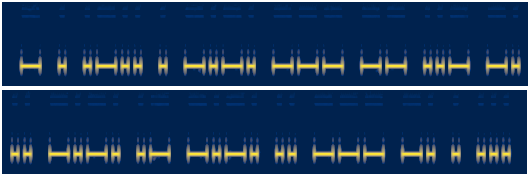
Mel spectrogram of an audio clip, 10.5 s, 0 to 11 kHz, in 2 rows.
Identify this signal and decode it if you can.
Morse code, heard as a keyed tone, about 19 wpm, 800 Hz. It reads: TELECOMUNICACIONES
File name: morse mp3 / ESPAGNOL TEXTE EN CLAIR 2 VITESSE 18 MOTS MINUTES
